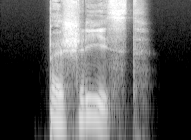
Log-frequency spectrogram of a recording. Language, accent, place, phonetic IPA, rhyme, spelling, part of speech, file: German, Germany, Berlin, [bəˈʃliːst], -iːst, beschließt, verb, De-beschließt.ogg
- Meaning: inflection of beschließen: 1. second/third-person singular present 2. second-person plural present 3. plural imperative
